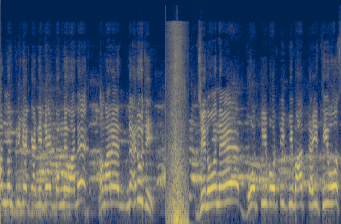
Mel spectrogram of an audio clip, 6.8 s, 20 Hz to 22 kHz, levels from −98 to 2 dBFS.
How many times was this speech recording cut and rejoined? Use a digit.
2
